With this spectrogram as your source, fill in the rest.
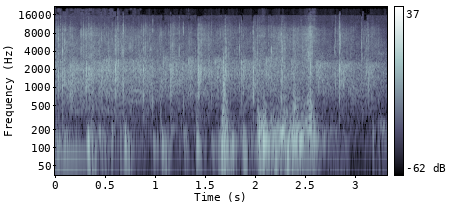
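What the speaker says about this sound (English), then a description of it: "Give him a round of applause for that." An audience at a community suicide prevention forum claps briefly, with moderate scattered clapping and some low background rumble over a few seconds.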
